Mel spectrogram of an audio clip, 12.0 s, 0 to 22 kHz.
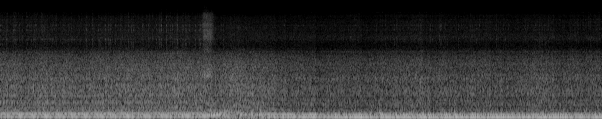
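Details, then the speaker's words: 1949 Chevrolet first started after long storage, with smoke seen: low, steady idle that dips briefly and settles lower while warming; the thermostat has opened and coolant circulates, oil pressure unmonitored and a concern. "But the thermostat has opened up. The water circulating through the motor like it should."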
